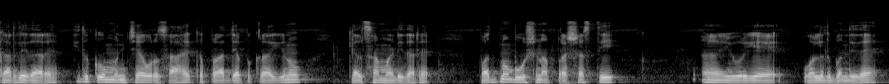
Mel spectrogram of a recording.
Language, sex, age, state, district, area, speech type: Kannada, male, 60+, Karnataka, Chitradurga, rural, spontaneous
